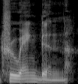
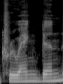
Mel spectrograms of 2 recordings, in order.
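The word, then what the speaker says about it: Khruangbin: How about the Texas band Crewbin? I think I'm probably mispronouncing that too. Oh, K HR U N G B I N. Kruang Bin.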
